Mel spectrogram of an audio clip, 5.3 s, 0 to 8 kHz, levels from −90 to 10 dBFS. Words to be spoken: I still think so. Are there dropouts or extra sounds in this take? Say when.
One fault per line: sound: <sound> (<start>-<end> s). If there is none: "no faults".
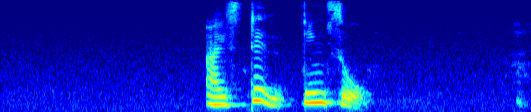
no faults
